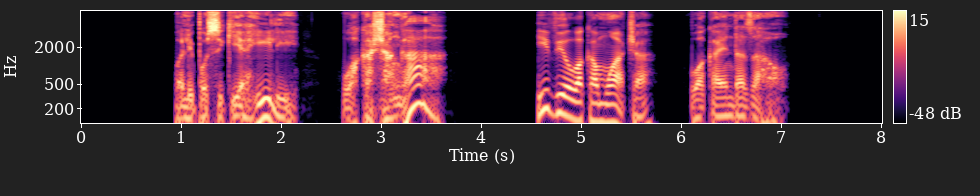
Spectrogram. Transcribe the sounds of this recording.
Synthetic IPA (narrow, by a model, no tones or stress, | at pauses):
walipɔsikiaɦilḭ | wa̰kaʃaŋɡaː | hivjɔwakamwat͡ʃa | wa̰kaɛndaza̰ɔ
